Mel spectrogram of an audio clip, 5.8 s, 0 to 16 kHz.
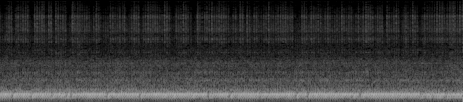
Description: Car seems to be misfiring after the intake manifold install. Codes are p0300 random misfire and p0031 o2 sensor heater circuit low voltage.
